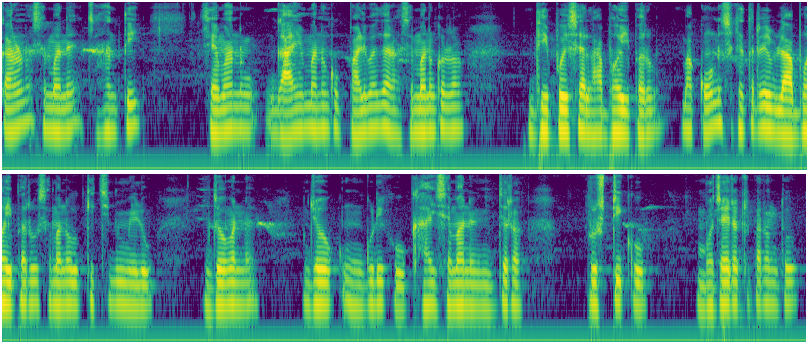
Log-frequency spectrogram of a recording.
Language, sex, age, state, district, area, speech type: Odia, male, 18-30, Odisha, Kendrapara, urban, spontaneous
